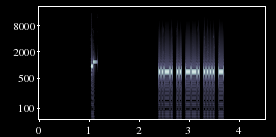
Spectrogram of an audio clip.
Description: Morse code, heard as a keyed tone, about 40 wpm, 700 Hz. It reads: FIGHT
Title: Five Letter Words - 40wpm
